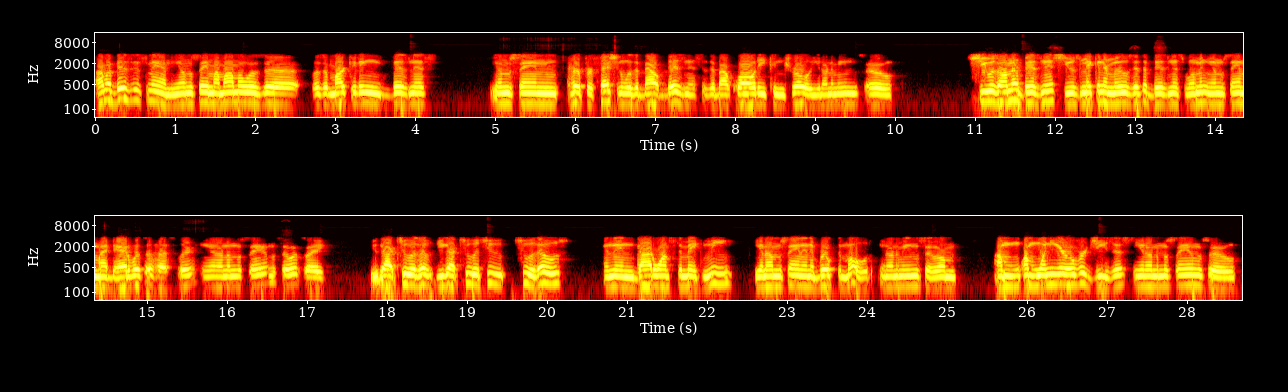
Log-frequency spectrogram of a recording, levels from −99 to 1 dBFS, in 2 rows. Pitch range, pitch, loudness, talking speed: 140-155 Hz, 150 Hz, -19 LUFS, 245 wpm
